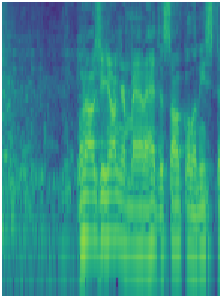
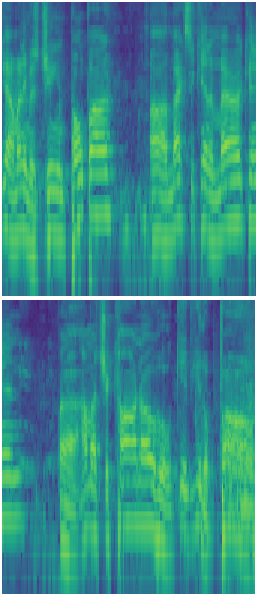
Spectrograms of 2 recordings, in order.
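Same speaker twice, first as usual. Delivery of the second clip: put-on casual, halting kid's recitation; schoolkid reciting. Nephew introducing himself to the class, unsure and casual. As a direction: fumble through it lightly, pitched up at times. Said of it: "Like, first day of school".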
